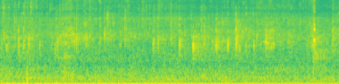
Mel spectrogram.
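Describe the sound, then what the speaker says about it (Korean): Rain keeps falling at Mokpo fish market during the rainy season, a dense, steady hiss of drops on hard surfaces with a low rumble underneath and no voices. "지금 목포는 비가 이렇게 계속 내리고 있어요."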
